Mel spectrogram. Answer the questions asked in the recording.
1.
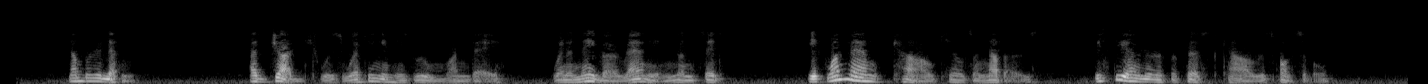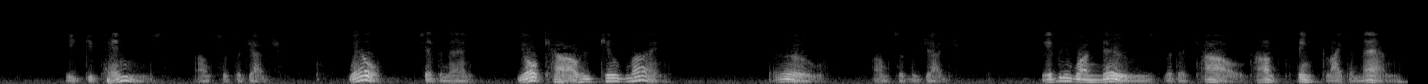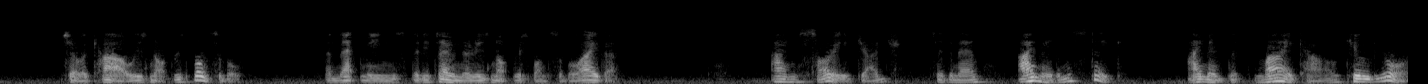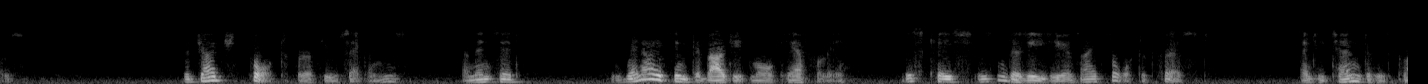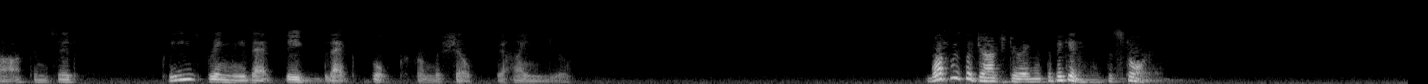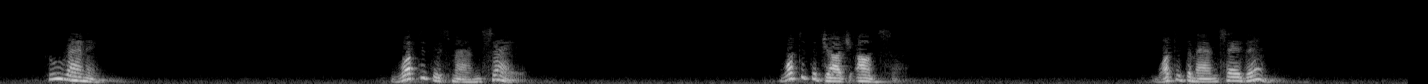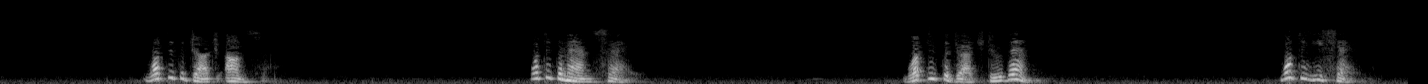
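Working in his room
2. A neighbor
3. If one man's cow kills another's, is the owner of the first cow responsible?
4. It depends
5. Your cow has killed mine
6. A cow can't think like a man, so neither the cow nor its owner is responsible
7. He made a mistake; his cow killed the judge's
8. Thought for a few seconds
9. The case isn't as easy as he thought; he asked his clerk for the big black book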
